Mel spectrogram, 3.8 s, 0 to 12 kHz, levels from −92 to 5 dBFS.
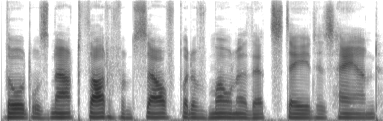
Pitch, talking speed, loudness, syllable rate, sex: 105 Hz, 220 wpm, -19 LUFS, 4.4 syllables/s, male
